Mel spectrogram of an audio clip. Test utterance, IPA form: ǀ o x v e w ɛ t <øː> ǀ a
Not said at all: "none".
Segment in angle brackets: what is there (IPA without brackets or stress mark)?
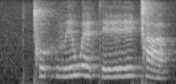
eː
